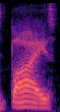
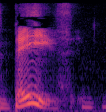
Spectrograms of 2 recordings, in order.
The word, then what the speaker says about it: Buys: I'm almost positive it's Bays. JP, yeah, okay. Bays. You say it like the U is an A.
